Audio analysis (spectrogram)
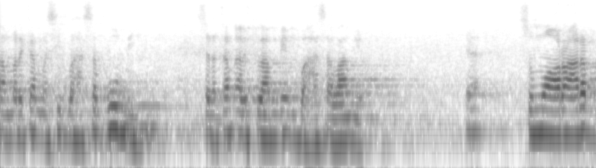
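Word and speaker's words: الم: masih bahasa bumi sedangkan alif.lam.mim bahasa langit semua orang Arab bingung Ayo kita Alhamdulillah diizinkan Allah Subhanahu ta'ala mendapatkan ayat-ayat seperti ini dan dibacanya bukan alamun alamun artinya penyakit sakit di kolom Alif itu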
